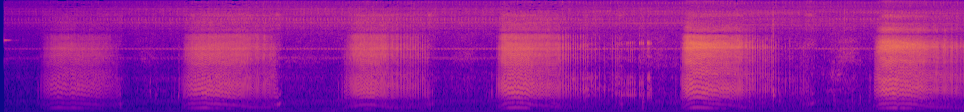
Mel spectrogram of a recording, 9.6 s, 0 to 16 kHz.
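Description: Six drawn-out, rising-and-falling snorts with a whistly, tonal edge, roughly every 1.7 seconds, separated by quieter breaths: loud snoring during sleep.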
